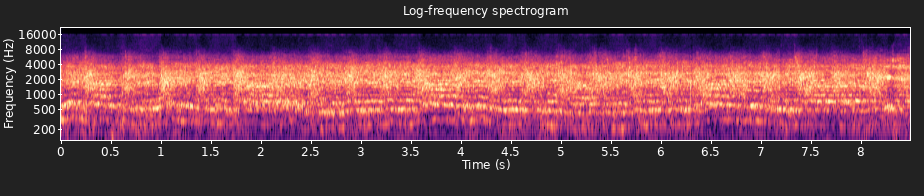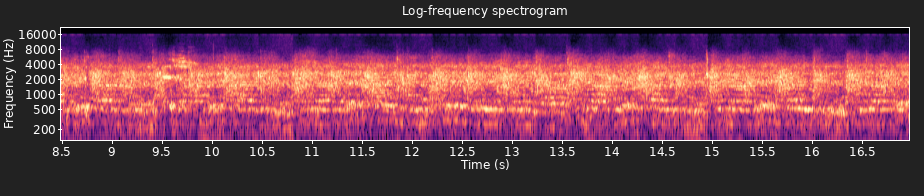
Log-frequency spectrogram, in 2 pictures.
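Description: A crowd of men sings a melody together loudly.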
